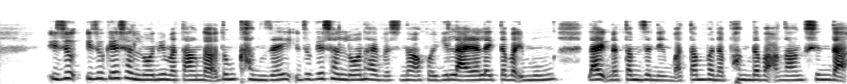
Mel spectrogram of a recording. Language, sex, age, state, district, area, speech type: Manipuri, female, 18-30, Manipur, Kakching, rural, spontaneous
